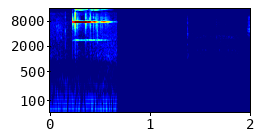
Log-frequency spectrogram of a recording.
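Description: A single bright metallic ding near the start, ringing on one high pitch for about half a second.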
